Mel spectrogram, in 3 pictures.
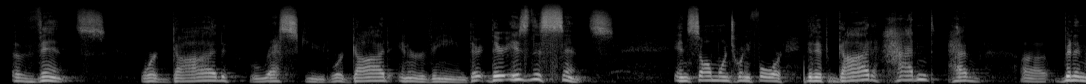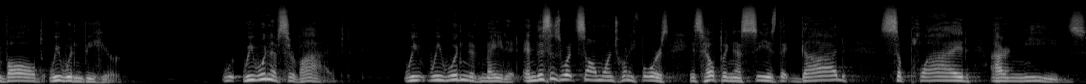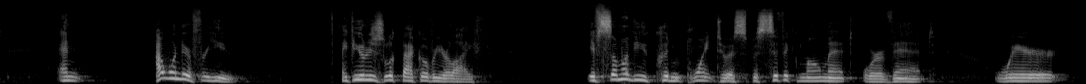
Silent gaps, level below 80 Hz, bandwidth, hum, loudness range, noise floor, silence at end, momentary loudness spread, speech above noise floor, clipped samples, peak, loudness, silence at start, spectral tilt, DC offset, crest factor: none; -80 dBFS; 18.5 kHz; none; 4 LU; -80 dBFS; 0.25 s; 12 LU; 50 dB; under 0.1%; -10 dBFS; -30 LUFS; 0.1 s; -5 dB/octave; under 0.1%; 20 dB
